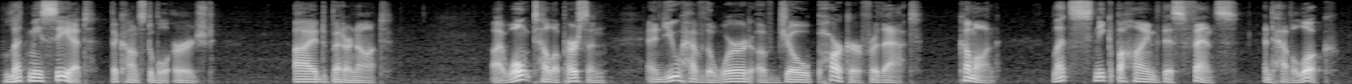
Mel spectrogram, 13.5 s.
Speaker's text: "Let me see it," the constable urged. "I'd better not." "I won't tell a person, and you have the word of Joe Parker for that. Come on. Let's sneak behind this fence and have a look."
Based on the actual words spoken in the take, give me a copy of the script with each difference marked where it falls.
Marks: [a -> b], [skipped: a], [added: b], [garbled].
"Let me see it," the constable urged. "I'd better not." "I won't tell a person, and you have the word of Joe Parker for that. Come on. Let's sneak behind this fence and have a look."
